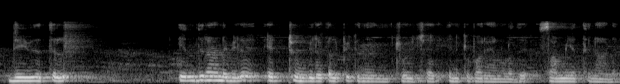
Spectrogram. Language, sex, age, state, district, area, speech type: Malayalam, male, 30-45, Kerala, Kasaragod, rural, spontaneous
